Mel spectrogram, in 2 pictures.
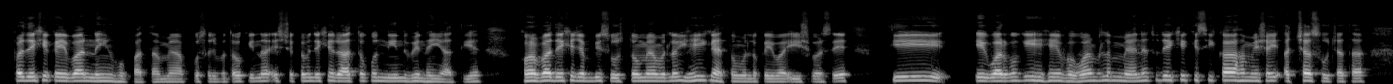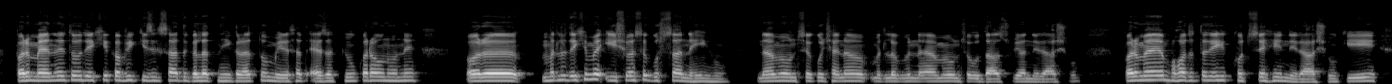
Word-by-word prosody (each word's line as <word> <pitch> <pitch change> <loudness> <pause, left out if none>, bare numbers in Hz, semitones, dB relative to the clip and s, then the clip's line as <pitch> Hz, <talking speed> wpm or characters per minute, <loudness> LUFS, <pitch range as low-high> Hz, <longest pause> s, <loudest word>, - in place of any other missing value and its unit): पर 175 - +6
देखिए 180 +2 +2
कई 175 -3 +3
बार 170 +1 +4
नहीं 160 -1 -1
हो 135 -2 -6
पाता 115 +1 -5
मैं 130 +1 -6
आपको 125 +1 -7
सच 135 0 -9
बताऊँ 130 +2 -3
कि 150 - -6
ना 160 +2 0
इस 155 -2 -5
चक्कर - - -4
में 160 - -3
देखिए 160 +2 -1
रातों 155 0 +2
को 170 +2 -4
नींद 155 -1 -3
भी 155 +2 -1
नहीं 135 -3 -3
आती 115 +3 -7
है। 140 +1 -4 0.4
और 165 - +7
हर 170 - +8
बार 180 +2 +8
देखिए 175 +1 +1
जब 170 -1 +1
भी 170 - -2
सोचता 155 -1 -2
हूँ 160 - +2
मैं 165 0 +3
मतलब 165 +2 0
यही 180 +3 -1
कहता 150 -7 0
हूँ 140 - -2
मतलब 135 -1 -5
कई 135 - -1
बार 135 0 -1
ईश्वर 130 -1 -5
से 450 - 0
कि, 185 - -2 0.3
एक 170 -1 +2
बार 165 0 +5
को 170 +2 -2
कि 180 0 0
हे 170 0 0
भगवान 155 +2 0
मतलब 185 +2 -4
मैंने 165 -1 -1
तो 180 - -15
देखिए 200 +1 -1
किसी 195 -1 -7
का 190 0 +8
हमेशा 175 -1 -1
ही 175 - 0
अच्छा 155 +3 +4
सोचा 145 -4 -4
था, 140 +1 -2 0.5
पर 175 +1 +7
मैंने 180 +1 +4
तो 205 +1 0
देखिए 195 +1 -2
कभी 195 +1 0
किसी 185 -2 -6
के - - -7
साथ 180 +1 0
गलत 165 0 +3
नहीं 155 0 -4
करा, 155 -1 +2
तो 170 +4 -7
मेरे 150 -4 -1
साथ 165 +2 -4
ऐसा 155 +2 0
क्यों 165 +3 -8
करा 180 +2 +1
उन्होंने? 175 0 -3 0.5
और - - +6 0.6
मतलब 200 +3 -3
देखिए 200 +4 -1
मैं 240 -1 +5
ईश्वर 185 +2 -2
से 195 +2 -3
गुस्सा 175 -2 -2
नहीं 140 -2 -4
हूँ, 130 -1 -11 0.3
ना 155 +1 +1
मैं 170 +1 0
उनसे 165 0 -3
कुछ 160 0 -7
है 160 - 0
ना 165 +1 0 0.2
मतलब 145 -1 -5
ना 145 0 -2
मैं 150 +1 -5
उनसे 150 -1 -3
उदास 130 -2 -2
हूँ - - -6
या 135 - -2
निराश 125 -2 -6
हूँ, 145 +1 -19 0.4
पर 175 +2 +5
मैं 205 0 +3
बहुत 185 +1 0
हद 180 - -8
तक 195 - -3
देखिए 190 +1 0
खुद 170 -1 -3
से 170 - 0
ही 170 - -2
निराश 125 -5 -3
हूँ 135 - -8
कि 155 +2 -2
165 Hz, 245 wpm, -23 LUFS, 145-180 Hz, 0.6 s, हर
